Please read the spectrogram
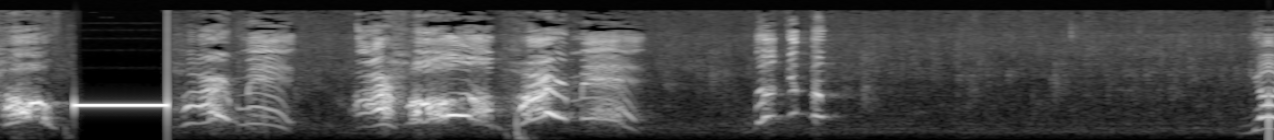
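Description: A censor bleep: a steady single tone lasting about half a second, loud against a high voice talking in short broken bursts over the first few seconds. It masks a spoken word, typical of a bleeped swear word.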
